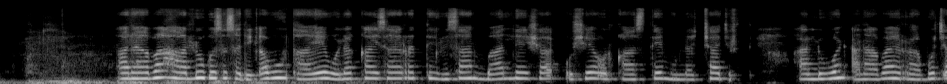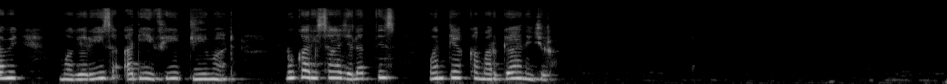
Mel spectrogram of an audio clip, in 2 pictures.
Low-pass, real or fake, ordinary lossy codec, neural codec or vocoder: 14.4 kHz; fake; AAC, 64 kbps; codec, 44.1 kHz, 7.8 kbps, DAC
